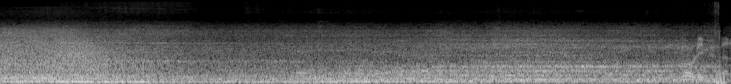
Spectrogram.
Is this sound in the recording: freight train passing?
yes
